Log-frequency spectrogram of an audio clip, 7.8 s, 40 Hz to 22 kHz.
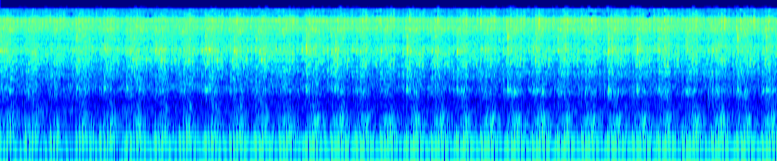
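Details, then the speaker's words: Project Zero 18 at first start, running fine: a deep, loping idle just under 1000 rpm with a steady uneven chop about four pulses a second. Oil pressure is just over 4 bar, and the Mazda alternator is charging 13.5 V unplugged. Part of the lope relates to throttle sync, checked with an air sync meter. "um part of this lopey idle is uh from running carbs back in the day you have a air sync meter"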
